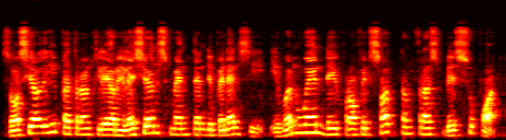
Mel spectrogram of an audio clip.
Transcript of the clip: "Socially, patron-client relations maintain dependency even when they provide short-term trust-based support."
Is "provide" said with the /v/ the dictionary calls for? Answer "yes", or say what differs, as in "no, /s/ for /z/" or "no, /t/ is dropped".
no, /f/ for /v/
